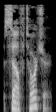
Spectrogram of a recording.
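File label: "self-torture", British English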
